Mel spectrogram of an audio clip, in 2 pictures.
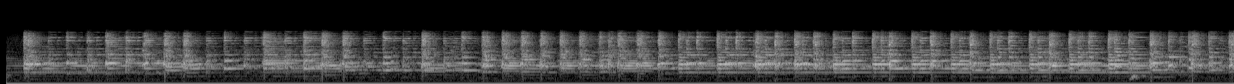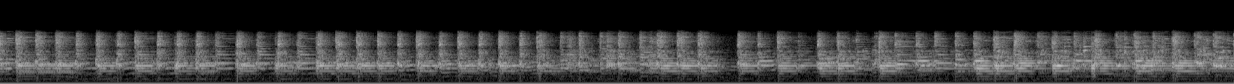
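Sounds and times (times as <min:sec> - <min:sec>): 
traditional Japanese music: 0:00.1 - 0:24.6.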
